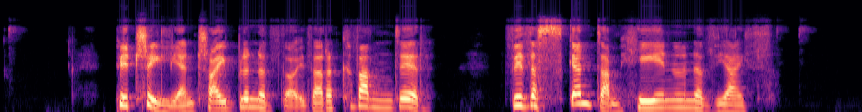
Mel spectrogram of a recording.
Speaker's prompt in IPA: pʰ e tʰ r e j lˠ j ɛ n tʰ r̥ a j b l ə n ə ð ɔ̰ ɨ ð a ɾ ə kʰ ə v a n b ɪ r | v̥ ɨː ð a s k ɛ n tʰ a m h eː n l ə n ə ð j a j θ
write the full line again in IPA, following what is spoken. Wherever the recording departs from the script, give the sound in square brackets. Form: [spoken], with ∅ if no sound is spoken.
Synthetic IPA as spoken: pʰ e tʰ r e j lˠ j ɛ n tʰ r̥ a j b l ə n ə ð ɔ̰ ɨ ð a ɾ ə kʰ ə v a n [d] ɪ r | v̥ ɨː ð [ə] s k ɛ n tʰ a m h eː n l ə n ə ð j a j θ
